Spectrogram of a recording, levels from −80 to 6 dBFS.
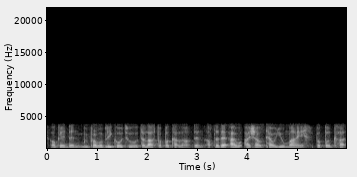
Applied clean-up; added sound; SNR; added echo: none; none; none; none.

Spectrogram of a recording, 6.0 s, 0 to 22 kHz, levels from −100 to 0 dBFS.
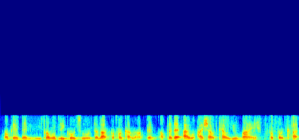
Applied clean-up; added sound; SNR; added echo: neural separator model SepFormer DNS4.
